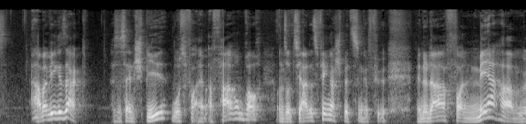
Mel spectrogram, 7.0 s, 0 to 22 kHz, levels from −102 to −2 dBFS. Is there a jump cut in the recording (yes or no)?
no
